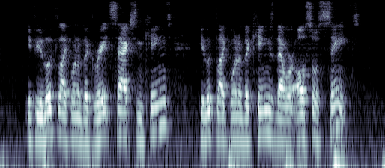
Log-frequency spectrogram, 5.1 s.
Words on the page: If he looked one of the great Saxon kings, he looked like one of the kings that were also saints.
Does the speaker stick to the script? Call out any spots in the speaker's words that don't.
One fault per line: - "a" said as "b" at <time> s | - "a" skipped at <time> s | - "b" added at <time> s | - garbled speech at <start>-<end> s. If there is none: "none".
- "like" added at 0.8 s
